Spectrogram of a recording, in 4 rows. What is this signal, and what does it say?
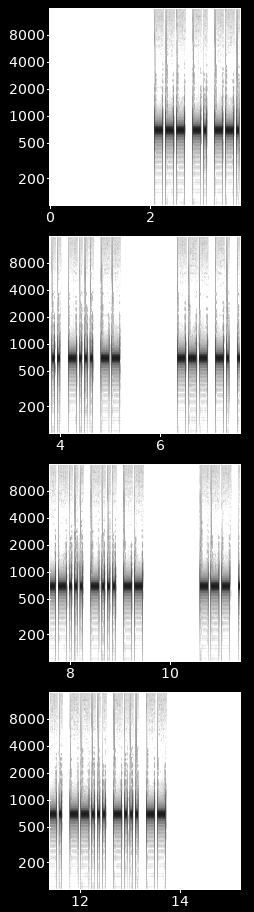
Morse code, heard as a keyed tone, about 22 wpm, 700 Hz. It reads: ON7BM ON7BM ON7BM
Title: DXCC-100 Call Signs - 5 Characters - Repeated 3x - 22wpm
